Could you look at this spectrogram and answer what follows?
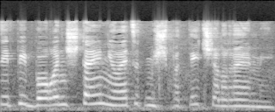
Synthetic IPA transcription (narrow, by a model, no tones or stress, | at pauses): ipiboʁenʃtejnjoet͡setmiʃpatitʃe̞lʁemi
